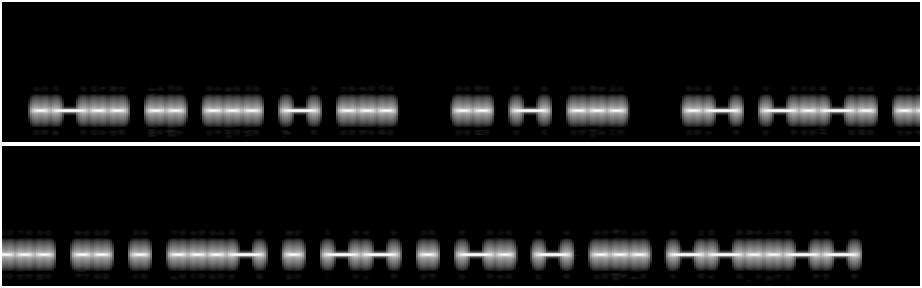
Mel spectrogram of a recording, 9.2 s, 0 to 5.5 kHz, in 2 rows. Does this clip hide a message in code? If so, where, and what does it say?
Yes: Morse code from 0.2 to 8.8 s, heard as a keyed tone, about 25 wpm, 600 Hz. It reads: LISTS ITS ACHIEVEMENTS,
